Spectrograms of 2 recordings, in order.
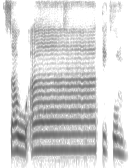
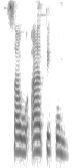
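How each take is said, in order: First: The long vowel is held very long. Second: The long vowel is held short. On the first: "maka mad badal dibaca uh, tul" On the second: "maka mad badal boleh dibaca dengan qasr"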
